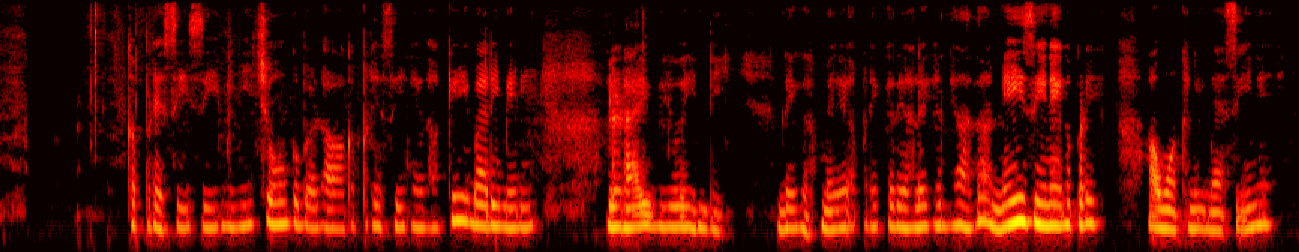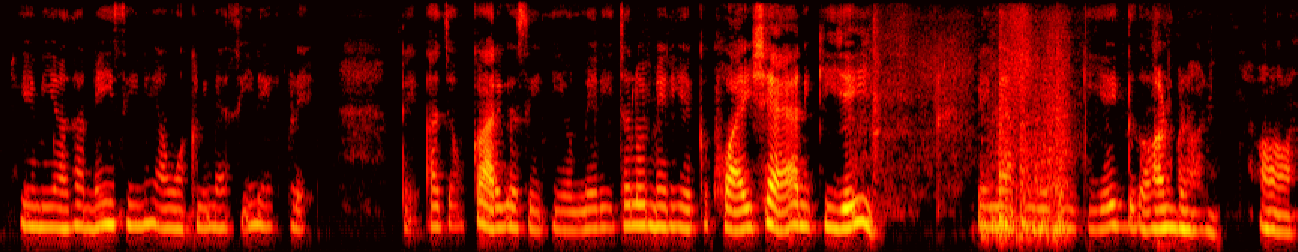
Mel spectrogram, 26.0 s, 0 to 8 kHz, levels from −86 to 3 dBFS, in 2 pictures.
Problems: none marked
